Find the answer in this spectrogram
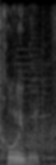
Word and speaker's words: Holywood: The building behind me is the old Ferry of Hollywood, and it should really be pronounced Holywood.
